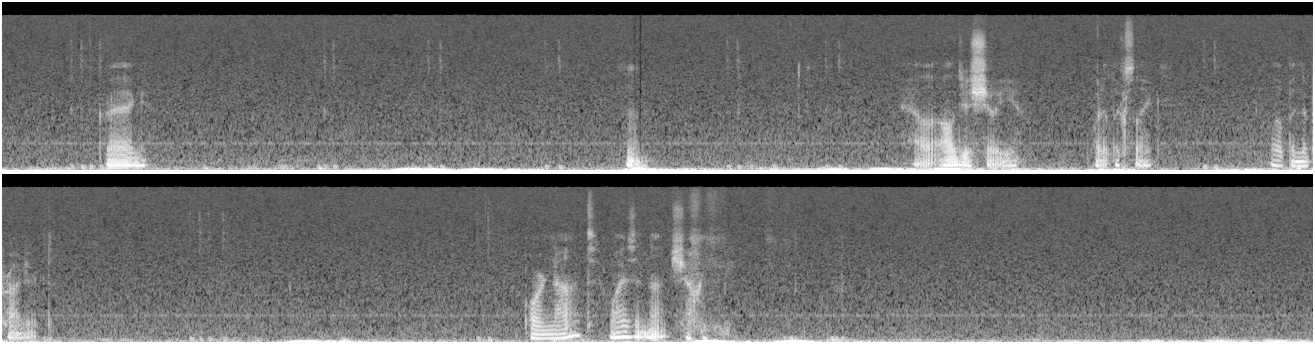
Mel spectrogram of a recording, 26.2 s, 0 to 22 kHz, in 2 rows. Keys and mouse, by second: 8.2-12.2 drag.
